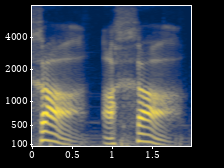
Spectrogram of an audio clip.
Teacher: um som que é velar, mas é um som fricativo, esse som de r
